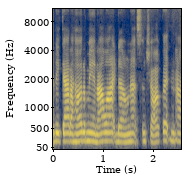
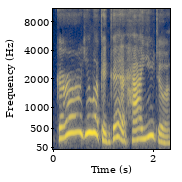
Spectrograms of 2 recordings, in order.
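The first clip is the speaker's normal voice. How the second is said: much higher, louder gushing compliment; excited greeting; 7 semitones higher, 4 dB louder than usual. Shown as a demonstration. Telling viewers how to greet her, excited and gushing. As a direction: squeal it like you just spotted your best friend. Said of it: "go over there and say".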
